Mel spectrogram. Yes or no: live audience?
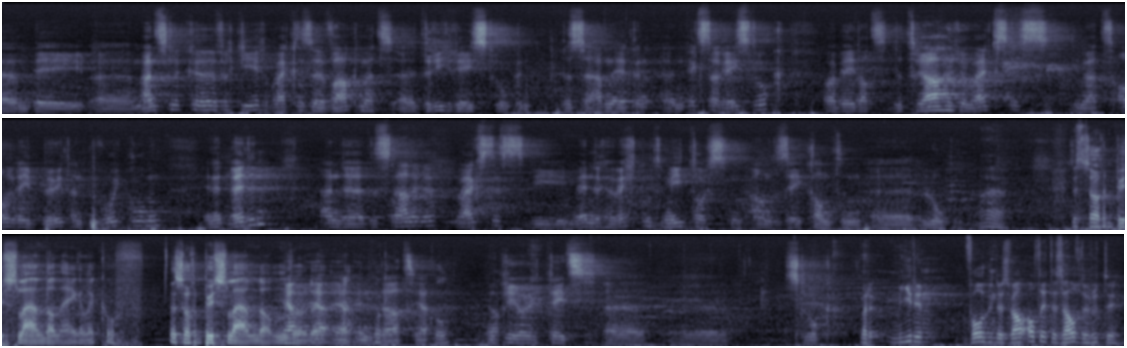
yes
